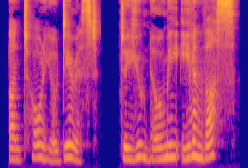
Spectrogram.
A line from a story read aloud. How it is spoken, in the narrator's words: Viola could be heard to murmur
